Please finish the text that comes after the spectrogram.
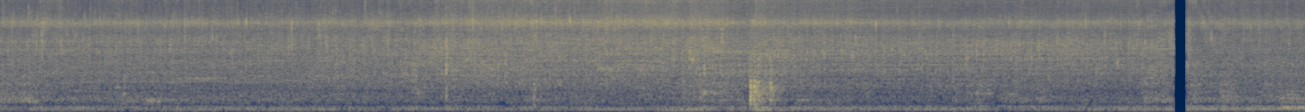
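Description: Chicken frying in a pan as it is stirred, a steady close sizzle running throughout with one brief louder scrape or clatter partway through.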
